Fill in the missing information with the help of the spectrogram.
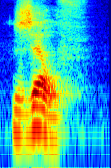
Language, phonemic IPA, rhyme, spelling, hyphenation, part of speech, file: Dutch, /zɛlf/, -ɛlf, zelf, zelf, adverb / noun, Nl-zelf.ogg
- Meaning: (adverb) 1. oneself, referring to the subject of a sentence: myself, yourself, itself, ourselves, themselves etc 2. oneself, by oneself, alone; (noun) self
